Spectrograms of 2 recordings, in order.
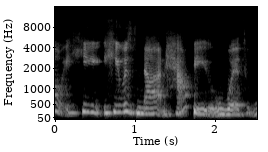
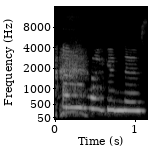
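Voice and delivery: cracked up, catching your breath; laughing; 13 semitones higher than usual. Real, not acted. Host reacting to the arm-in-the-air joke, helpless laughter.

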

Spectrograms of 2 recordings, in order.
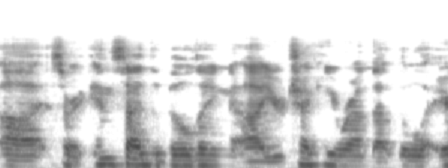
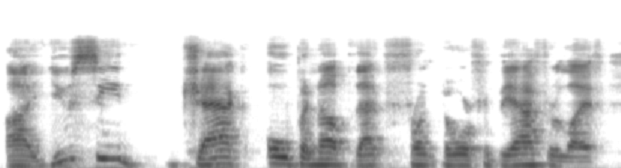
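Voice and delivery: usual speaking voice

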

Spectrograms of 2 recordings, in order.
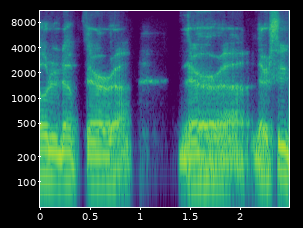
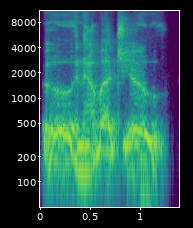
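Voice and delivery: much higher mock lady's voice; imitating English woman. English woman turning to Casey, mock high voice. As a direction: ask it in a prim, high lady's voice.

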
